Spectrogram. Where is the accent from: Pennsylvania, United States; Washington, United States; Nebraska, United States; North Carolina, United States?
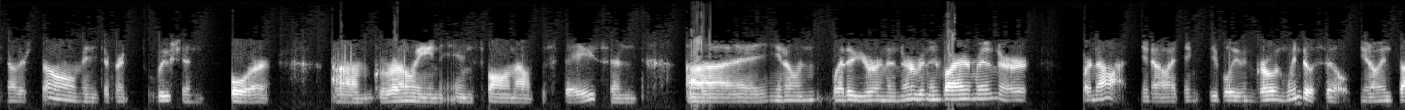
Nebraska, United States; Omaha; And we grew up together in Omaha, Nebraska.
